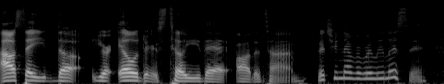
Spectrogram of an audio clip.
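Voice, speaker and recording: A woman speaks in an animated tone with a very deep, low pitch and very wide pitch swings. The recording is very clean with a silent background. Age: 30s. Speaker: podcast host. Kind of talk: casual monologue.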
